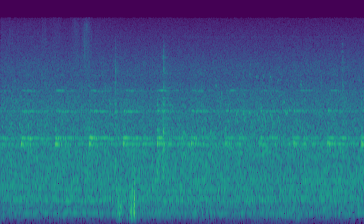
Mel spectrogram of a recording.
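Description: An approaching BNSF diesel freight train with its locomotive bell ringing steadily, about one strike every two-thirds of a second, over a faint rumble of the train.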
